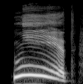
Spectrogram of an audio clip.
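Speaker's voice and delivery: high, loud protest; выкрик. A narrator's reading. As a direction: schoolgirl crying out a refusal. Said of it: "выкрикнула школьница". (громкий высокий девчачий выкрик)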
